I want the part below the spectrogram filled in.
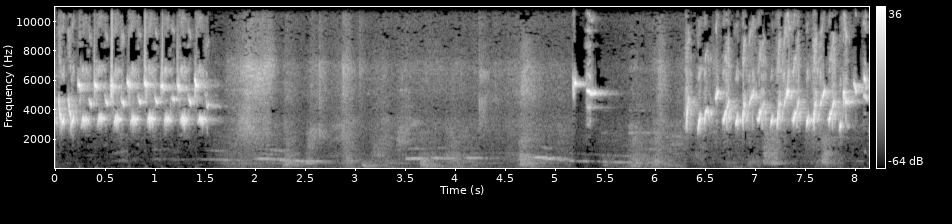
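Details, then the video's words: Moroccan goldfinch, Marrakchi style, recorded live: brisk high twittering phrases at the start and close, with human speech filling the middle. "تغريد الحسون المراكشي"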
